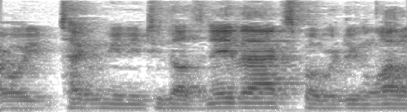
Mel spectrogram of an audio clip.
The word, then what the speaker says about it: AVAX: quick so I think I've Heard Em and say avac so I'm going to go with the the founder and CEO says avac so avac is the right way to say it as far as I'm concerned all the avox people they they just they're making up a way of saying it to sound fancy definitely sounds fancy but um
